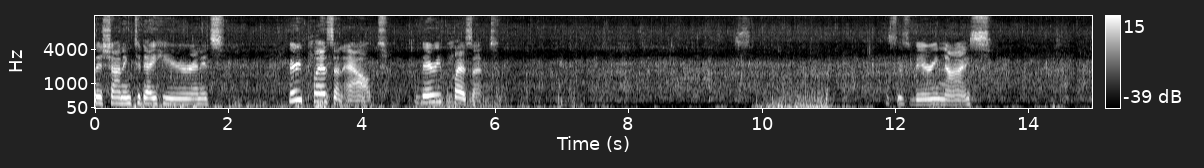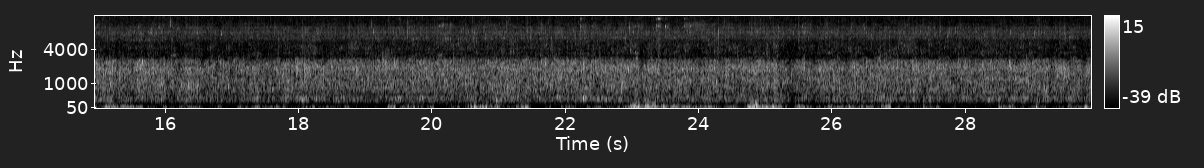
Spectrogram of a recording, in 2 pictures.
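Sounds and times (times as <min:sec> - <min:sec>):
wind rumble on microphone: 0:00.0 - 0:08.1, 0:09.3 - 0:15.7, 0:19.3 - 0:21.6, 0:22.8 - 0:27.6
lake water rushing: 0:00.0 - 0:29.9.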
